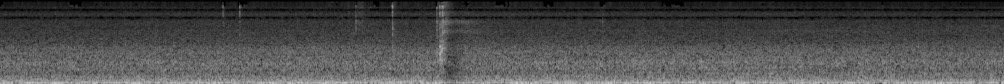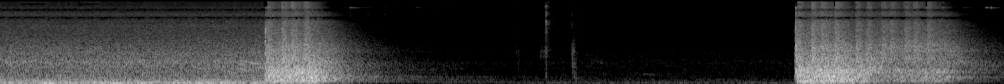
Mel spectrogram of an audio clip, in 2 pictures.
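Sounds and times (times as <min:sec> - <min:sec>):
steady loud rushing noise: 0:00.0 - 0:14.4
burst of gunfire: 0:12.7 - 0:14.2, 0:18.0 - 0:20.0.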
